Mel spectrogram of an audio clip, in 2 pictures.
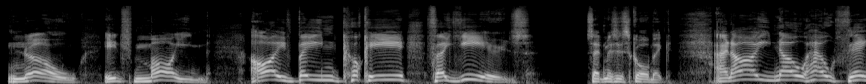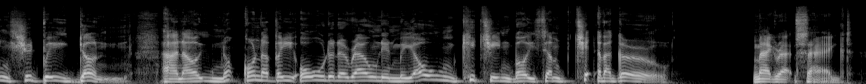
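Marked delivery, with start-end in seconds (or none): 0.1-5.3 higher, very slow, insistent cook voice; indignant cook. Acted. Cook defending her kitchen to the queen, indignant. 7.1-15.4 higher, very slow, insistent cook voice; indignant cook. Acted. Cook defending her kitchen to the queen, indignant.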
